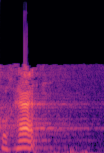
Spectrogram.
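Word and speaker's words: كهّان: Et on dit ça c'est le pluriel, kuhan c'est le pluriel, le singulier c'est kahin, hein? Donc kuhan, kahin, kahin ça s'écrit kaf, alif, ha, hein? Kahin c'est ça, kaf, alif, ha, nun, kahin. Et kuhan, eh bien c'est le pluriel, kaf, ha avec une shadda, alif, nun, kuhan.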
